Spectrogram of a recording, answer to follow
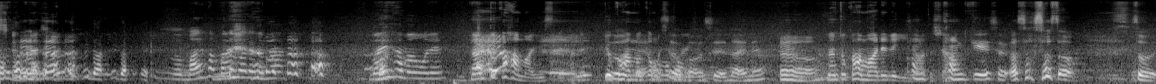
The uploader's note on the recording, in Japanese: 結婚式直後に式場収録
